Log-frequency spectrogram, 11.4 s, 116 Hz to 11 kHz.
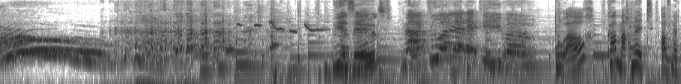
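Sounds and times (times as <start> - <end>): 
wolf howling: 0.0 - 1.9
laughter: 1.6 - 5.0
busy music with plucked notes: 2.4 - 11.3
speech: 5.7 - 11.3.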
